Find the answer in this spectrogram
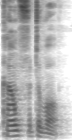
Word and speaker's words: comfortable: comfortable please it's not pronounced that way the stress comes only on the first syllable and then the other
